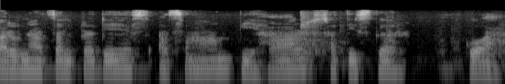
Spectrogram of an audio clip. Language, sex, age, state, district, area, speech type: Manipuri, female, 60+, Manipur, Tengnoupal, rural, spontaneous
